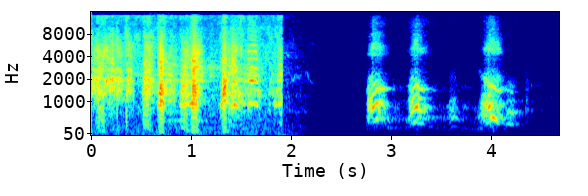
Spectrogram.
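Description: A dog barks several times at close range. A dense burst of barking comes first, then a pause, then four short, separate barks.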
